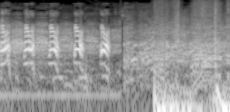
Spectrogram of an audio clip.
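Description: Hearty laughter, a quick run of about six 'ha' pulses, which gives way about one and a half seconds in to music with a heavy, deep bass.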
